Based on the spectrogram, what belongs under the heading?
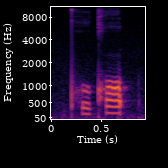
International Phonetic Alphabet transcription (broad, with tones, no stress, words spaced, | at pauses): pʰu˧ kʰɔ˦t̚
